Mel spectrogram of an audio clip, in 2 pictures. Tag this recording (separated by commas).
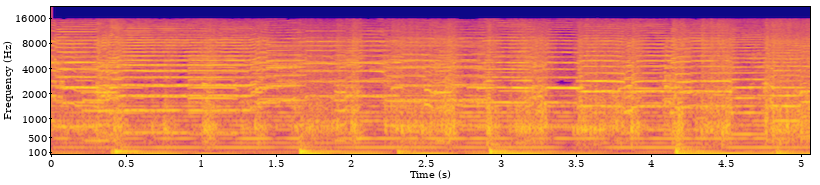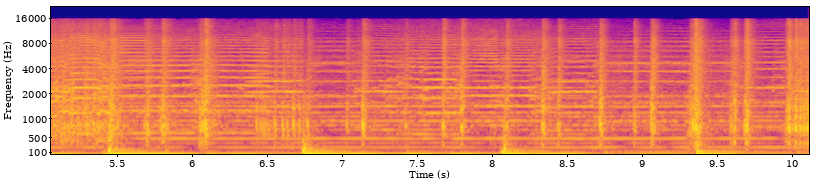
playing bagpipes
